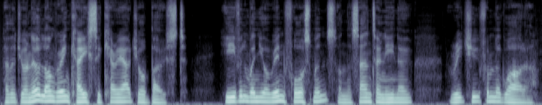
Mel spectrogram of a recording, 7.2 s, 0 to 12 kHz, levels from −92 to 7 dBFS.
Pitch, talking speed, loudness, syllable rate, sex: 130 Hz, 215 wpm, -16 LUFS, 5.9 syllables/s, male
